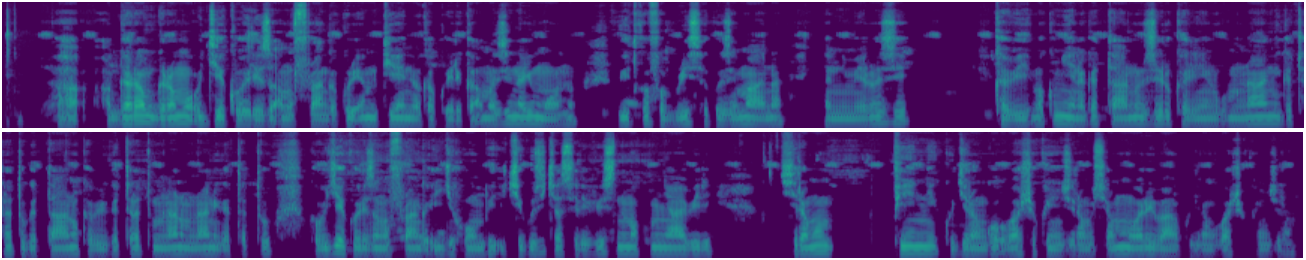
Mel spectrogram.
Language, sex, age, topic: Kinyarwanda, male, 18-24, finance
